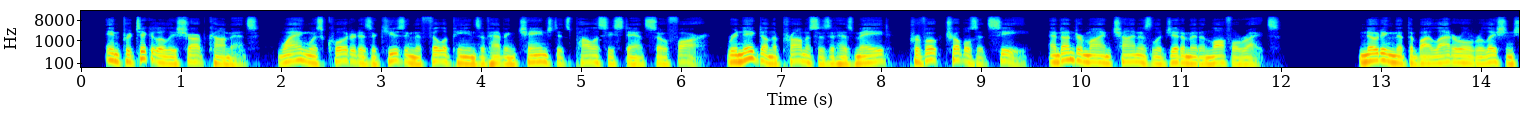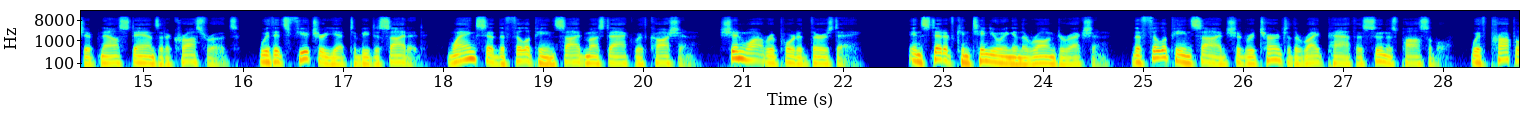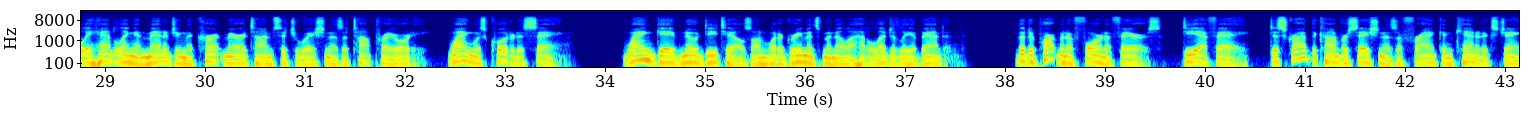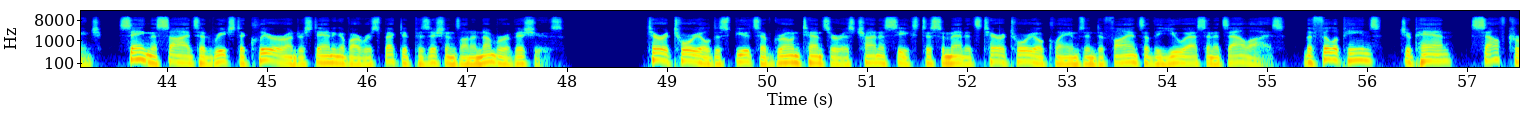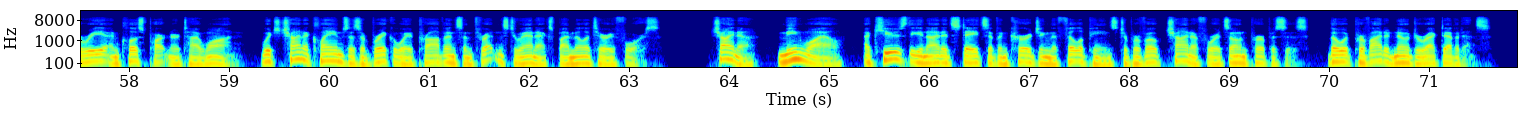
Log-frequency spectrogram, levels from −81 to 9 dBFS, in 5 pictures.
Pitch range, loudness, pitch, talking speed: 90-115 Hz, -25 LUFS, 100 Hz, 180 wpm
